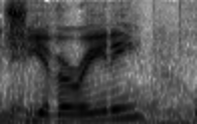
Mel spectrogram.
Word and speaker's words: Chiaverini: Now wide receivers coach and assistant head coach Darren Chiaverini. I hope I said that right. – Chiaverini.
